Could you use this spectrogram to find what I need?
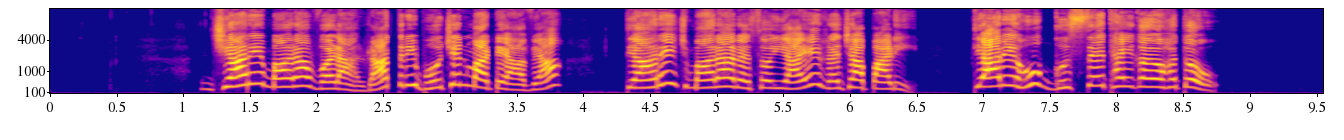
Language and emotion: Gujarati, angry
